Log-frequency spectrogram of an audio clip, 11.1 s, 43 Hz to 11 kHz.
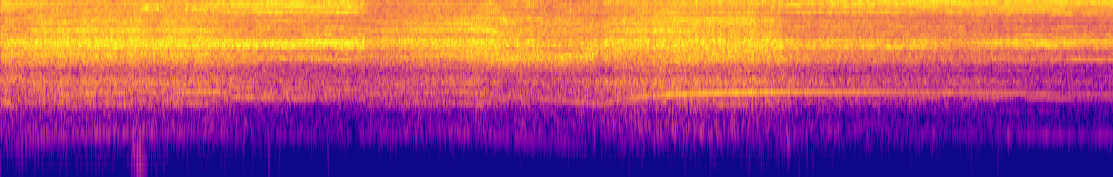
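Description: A power tool trims a metal truck hitch part for a Chevy Silverado 2500HD, running as a loud, steady whine that stays continuous throughout and holds a slight pitch dip near the middle.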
